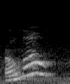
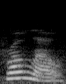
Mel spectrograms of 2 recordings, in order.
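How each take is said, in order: First: Rolo? pitched way up, questioning; Rolo? rising sharply in disbelief; surprised question. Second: Said in the usual way. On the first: Real, not acted.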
